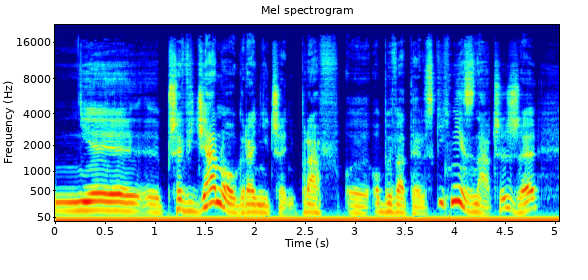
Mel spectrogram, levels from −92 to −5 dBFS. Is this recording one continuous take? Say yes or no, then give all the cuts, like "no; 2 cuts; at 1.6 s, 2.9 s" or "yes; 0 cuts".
yes; 0 cuts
